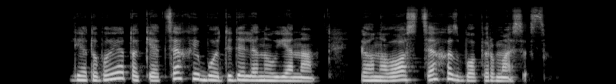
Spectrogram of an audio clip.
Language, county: Lithuanian, Vilnius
